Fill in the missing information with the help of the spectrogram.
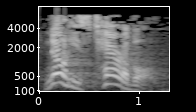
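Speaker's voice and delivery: loud, emphatic acted denunciation; mock outspoken put-down; blunt condemnation. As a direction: condemn him outright, loudly. Acting out blunt slander.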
